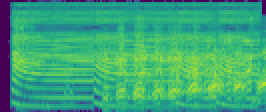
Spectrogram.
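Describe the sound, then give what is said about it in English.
A loud, sustained air horn blast with a bright, brassy harmonic tone, holding steady before wavering and pulsing in pitch toward the end, with no talking over it. “An air horn?”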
